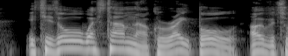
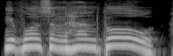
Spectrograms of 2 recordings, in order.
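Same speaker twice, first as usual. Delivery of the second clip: mocking singsong denial; 6 semitones higher, much slower than usual. Mocking the referee's decision.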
